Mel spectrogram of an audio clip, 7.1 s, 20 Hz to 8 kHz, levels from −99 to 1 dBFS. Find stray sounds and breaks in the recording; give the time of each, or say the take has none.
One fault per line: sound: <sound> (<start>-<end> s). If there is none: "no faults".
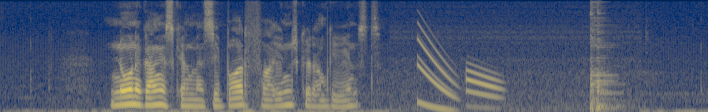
sound: chirp (4.2-5.1 s)
sound: thud (5.9-6.3 s)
